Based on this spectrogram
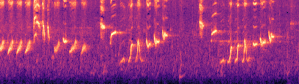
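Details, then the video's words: Juvenile white-rumped shama in dense song, mixing repeated short upslurred notes with high sharp chips and quick rising phrases. Several whistles overlap closely throughout. "MASTERAN Trotolan Murai Juara Supaya Cepat Rajin Bunyi & Gacor"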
